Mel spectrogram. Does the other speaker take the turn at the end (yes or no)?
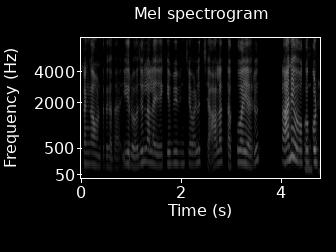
no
